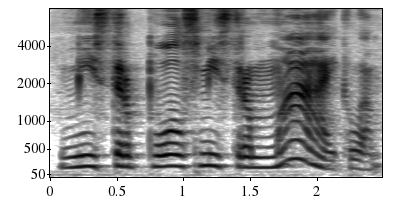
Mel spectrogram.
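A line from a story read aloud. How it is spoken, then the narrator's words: Affectionate drawl. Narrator (Russian): ласково протянул кузен Александр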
